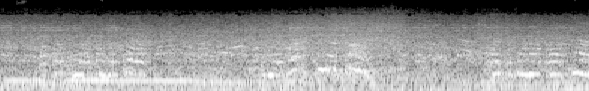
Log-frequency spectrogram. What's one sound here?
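A truck engine hums as the truck drives along.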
